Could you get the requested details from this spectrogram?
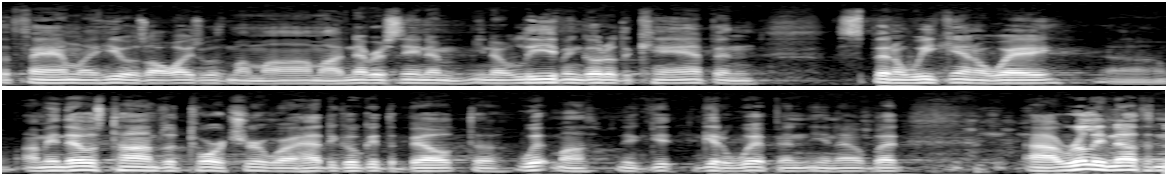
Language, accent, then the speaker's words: English; Opelousas, Louisiana, United States; I grew up here in Opelousas, so I'm a homeboy.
